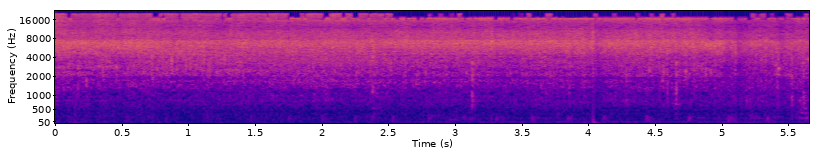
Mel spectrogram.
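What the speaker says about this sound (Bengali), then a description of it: "আবার 4 পিস করে ভাজা করে নেব।" Fish pieces frying in plenty of hot oil in a pan for a Bengali bhola fish and bean mustard curry, giving a steady, close sizzle with small pops and crackles throughout, no voices.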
